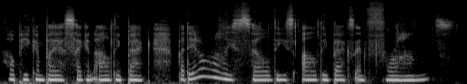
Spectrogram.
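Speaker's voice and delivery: ordinary talk, nothing marked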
